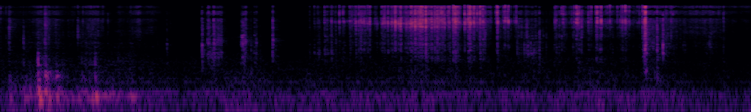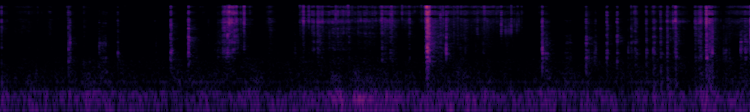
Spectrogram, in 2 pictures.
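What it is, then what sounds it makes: Dry bar soap being scraped. A pink bar of dry soap is held in the palm while a metal blade scrapes and cuts across its surface. Soft, dry scratchy scrapes and crumbly rasps follow one another in quick, irregular strokes, with a brighter, denser stretch of scraping around the four-second mark and a few sharper ticks later on.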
